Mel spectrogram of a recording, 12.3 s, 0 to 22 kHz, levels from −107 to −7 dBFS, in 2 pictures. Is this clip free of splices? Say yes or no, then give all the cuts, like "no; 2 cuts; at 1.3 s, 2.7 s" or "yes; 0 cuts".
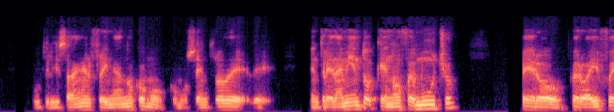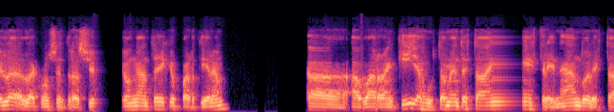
yes; 0 cuts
